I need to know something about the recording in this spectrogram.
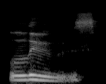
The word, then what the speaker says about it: lose: you understand the pronunciation lose lose it's not Lo and it's not loose okay it's loose okay this s sounds like a z lose lose so what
